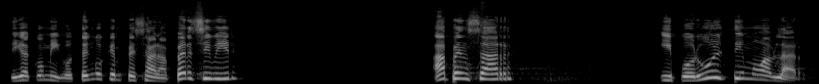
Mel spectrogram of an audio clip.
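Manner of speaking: loud, high preacher's cry; fervent pulpit delivery; full-force preaching. Acted. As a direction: drive the teaching home to the church. Preaching the main point.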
